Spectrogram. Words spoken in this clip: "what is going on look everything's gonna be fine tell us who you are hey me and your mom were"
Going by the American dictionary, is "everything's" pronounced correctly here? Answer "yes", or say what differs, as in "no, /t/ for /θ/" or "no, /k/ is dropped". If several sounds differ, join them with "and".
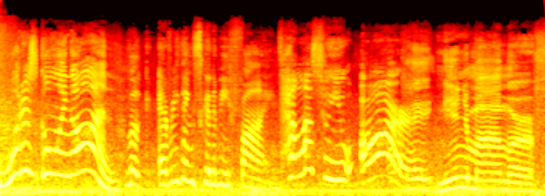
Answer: yes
